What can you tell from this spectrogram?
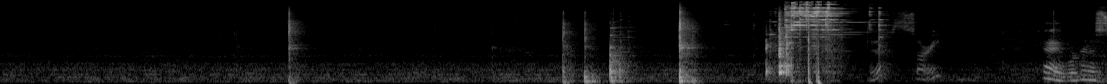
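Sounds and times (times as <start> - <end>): utensils knocking on counter: 7.6 - 8.8.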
